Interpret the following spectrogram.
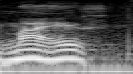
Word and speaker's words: Maersk: sumamente contento de que Maersk, que no es marxista, porque cuando lo pronunciamos puede pensar alguien que es marxista, que es comunista, que es filoetarra o que es socialista, ¿no?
